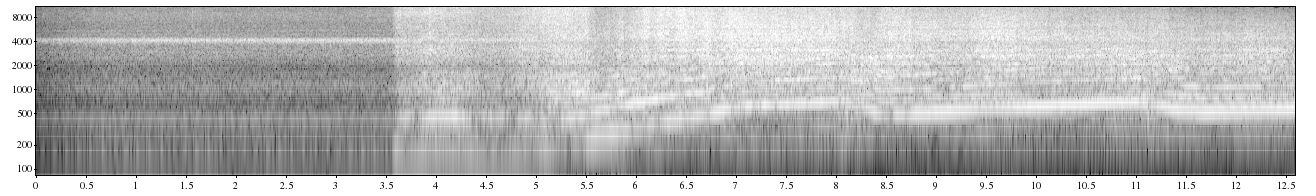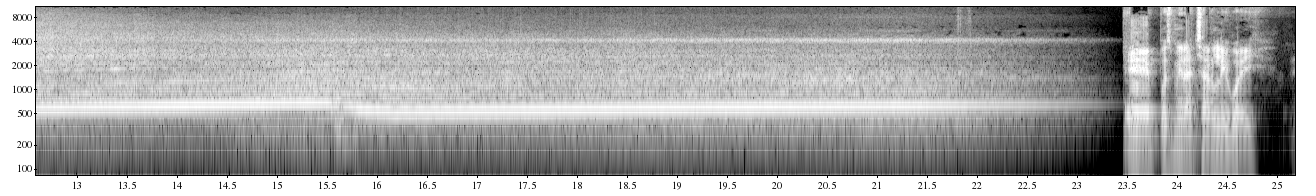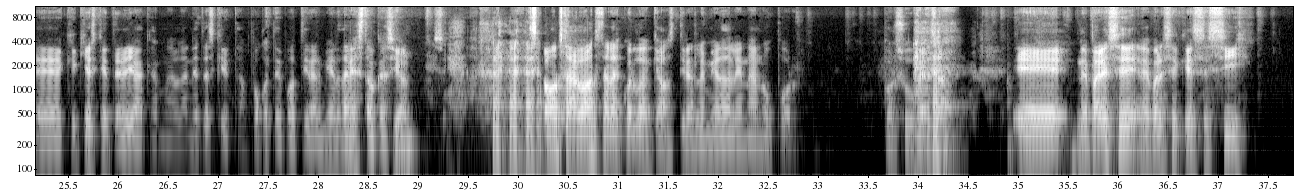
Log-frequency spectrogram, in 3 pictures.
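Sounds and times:
Toyota sports car engine revving through gear shifts: 0.1s - 22.6s
speech: 3.6s - 4.0s, 23.8s - 24.9s, 25.5s - 32.9s, 33.6s - 37.4s
laughter: 29.5s - 30.5s, 33.9s - 34.4s.

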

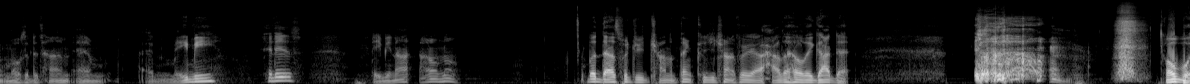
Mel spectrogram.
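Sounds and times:
speech: 0.2s - 4.7s, 5.8s - 8.6s, 9.8s - 10.9s, 11.6s - 11.9s
person clearing throat: 9.8s - 11.5s
person coughing in a harsh raspy fit: 9.8s - 11.5s.

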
